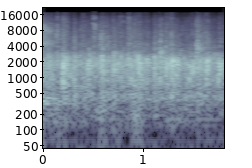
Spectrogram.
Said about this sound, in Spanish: ¿No le das un aplauso al Señor por ello?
